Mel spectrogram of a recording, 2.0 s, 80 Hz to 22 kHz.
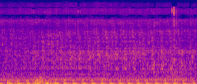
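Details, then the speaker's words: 2008 Polaris Scrambler 500 HO 4x4 single-cylinder ATV, owned about a year, starts right up hot or cold: even thumping idle at about eight beats a second, steady and clean with no misfires or clatter; healthy engine, normal idle. "But it's a very healthy engine. I will say these 500 engines, these things, they're some of the most reliable Polaris engines I've ever seen."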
